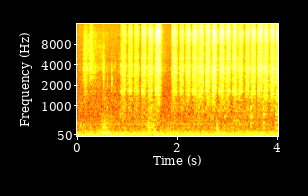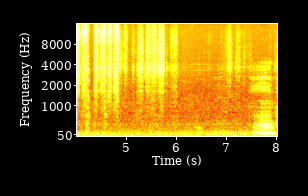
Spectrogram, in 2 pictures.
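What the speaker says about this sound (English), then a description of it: "Do a bit of sanding again." Sanding on a plastic part from a Tamiya 1/35 Matilda Mk III/IV tank model kit, a close, steady rasping rub with short breaks, ending in a brief louder thump.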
